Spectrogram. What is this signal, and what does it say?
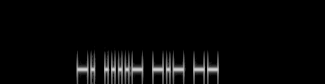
Morse code, heard as a keyed tone, about 34 wpm, 700 Hz. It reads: N4KM
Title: Easy Call Signs Repeated 2x - 35wpm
